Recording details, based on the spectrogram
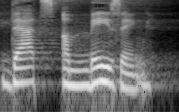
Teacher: When you say that's amazing, your tone rises with excitement. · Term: Intonation, intonation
